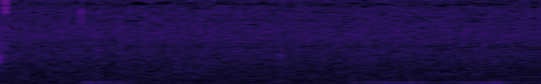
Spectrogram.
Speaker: stomachs growling - can y'all hear it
